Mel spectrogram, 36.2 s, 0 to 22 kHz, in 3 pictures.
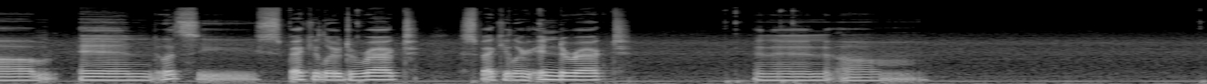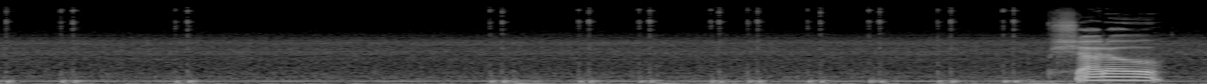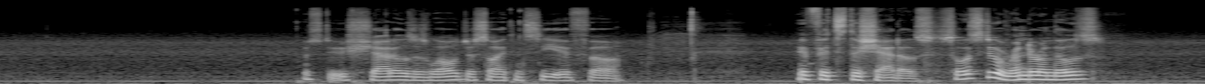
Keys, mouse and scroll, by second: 2.9 click, 4.7 click, 7.3 click, 7.8 click, 12.0 click, 12.7 click, 13.8 click, 17.0 click, 17.9 click, 18.5 click, 19.2 click, 19.6 click, 20.2 click, 20.8 click, 21.5 click, 22.1 click, 27.1 click, 29.3 click, 33.3 click.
